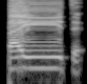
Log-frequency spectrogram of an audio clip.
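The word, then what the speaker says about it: بَيْت: ബൈത്ത് അത് ബേ ആയി പോകരുത്. ഇത് ഫതഹിന് ശേഷം യാ വരുന്ന സ്ഥലത്തൊക്കെ ഉണ്ടാവുന്ന ഒരു ബുദ്ധിമുട്ടാണ് എന്ത് ചെയ്യുന്നത്? ഒന്ന് അതിന്റെ ബ എന്നുള്ള അകാരത്തിന്റെ ഉച്ചാരണം ഒന്ന് ചെരിഞ്ഞു പോകാൻ ചാൻസ് ഉണ്ട്. അതൊന്നും വരുത്തരുത്. ഫല്യഅ്ബുദൂ റബ്ബ ഹാദൽ ബൈത്ത്.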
